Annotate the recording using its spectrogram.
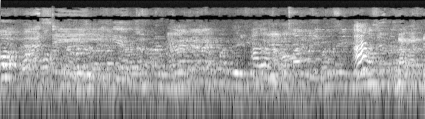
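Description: Many people chattering at once, overlapping voices with no single clear speaker, and a short upward-sliding call near the end.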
